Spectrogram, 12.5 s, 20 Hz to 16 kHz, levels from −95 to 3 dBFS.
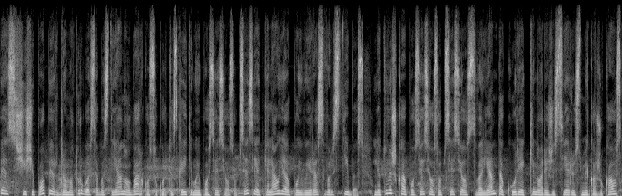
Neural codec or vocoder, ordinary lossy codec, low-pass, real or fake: none; Opus, 64 kbps; 14.4 kHz; real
